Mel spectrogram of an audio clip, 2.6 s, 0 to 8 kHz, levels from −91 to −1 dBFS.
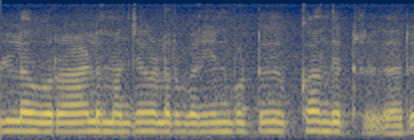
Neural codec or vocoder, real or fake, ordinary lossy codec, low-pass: none; real; none; 7.2 kHz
